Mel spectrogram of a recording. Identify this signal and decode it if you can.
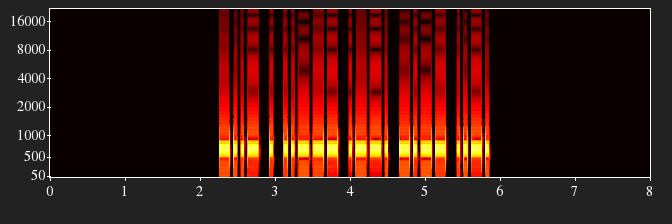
Morse code, heard as a keyed tone, about 25 wpm, 700 Hz. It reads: XE2PYF
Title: DXCC-100 Call Signs - 6 Characters - Repeated 2x - 25wpm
